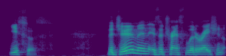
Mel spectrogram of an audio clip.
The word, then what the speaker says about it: Jesus: transliteration or English version of the German name yesus the German is a transliteration of Latin Jesus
